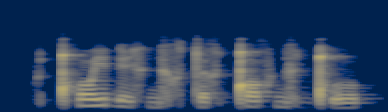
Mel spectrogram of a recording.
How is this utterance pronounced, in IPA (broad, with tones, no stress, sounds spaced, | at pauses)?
ǃʰ o˧˥˧ j ɗ i˩ x ɡʲ u˩ x t ə˩ x ǃ ɔ˧˥˧ x ɡʲ u˩ ǃʼ u˩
